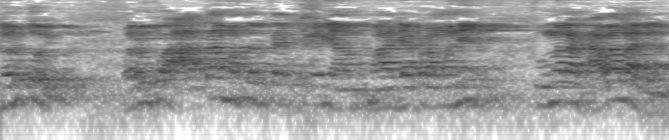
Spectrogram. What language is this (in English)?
Marathi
